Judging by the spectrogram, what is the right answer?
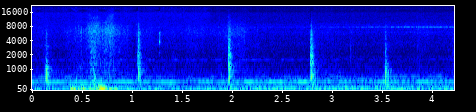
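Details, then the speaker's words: Kia EV5 GT-Line electric car at low speed in a parking lot: sharp, regular taps about once a second over a quiet electric hum, from an object stuck in the tire tread. "It sounds like someone's tapping the car on the roof, from the side, or from above . It keeps making strange noises."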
